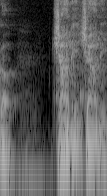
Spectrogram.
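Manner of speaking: spooky, very deep, quiet, hushed scary voice. Showing the voice he uses to scare his kids, in a scary voice. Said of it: "Like it scared the shit out of her".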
